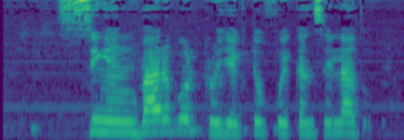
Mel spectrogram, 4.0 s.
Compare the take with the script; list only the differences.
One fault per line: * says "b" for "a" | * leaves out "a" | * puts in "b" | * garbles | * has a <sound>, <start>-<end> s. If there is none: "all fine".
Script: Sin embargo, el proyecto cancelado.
* puts in "fue"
